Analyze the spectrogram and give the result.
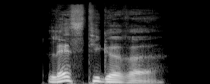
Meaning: inflection of lästig: 1. strong/mixed nominative/accusative feminine singular comparative degree 2. strong nominative/accusative plural comparative degree
- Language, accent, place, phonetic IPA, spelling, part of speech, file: German, Germany, Berlin, [ˈlɛstɪɡəʁə], lästigere, adjective, De-lästigere.ogg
